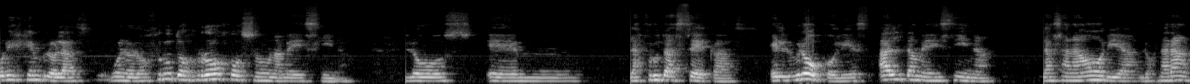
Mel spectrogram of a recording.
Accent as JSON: {"language": "Spanish", "region": "Patagonia", "country": "Argentina", "tie": "born there", "said": "Sigo siendo argentina, orgullosamente argentina, y de esta tierra, y de los Andes, porque yo nací en la Patagonia, y de la Pampa también, o sea, no soy oriental, no soy ni budista, ni hindú tampoco, o sea, no soy de allá, soy de acá."}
